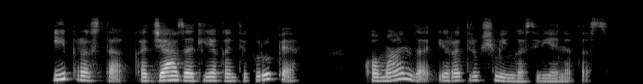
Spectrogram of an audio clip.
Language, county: Lithuanian, Vilnius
